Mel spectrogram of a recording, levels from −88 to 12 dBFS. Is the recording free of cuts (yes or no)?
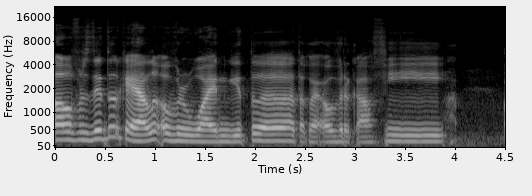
yes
